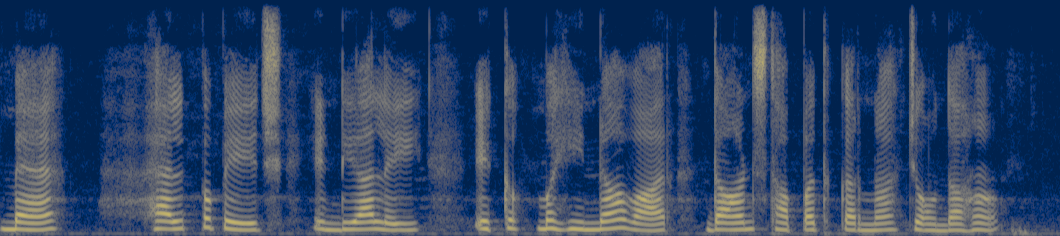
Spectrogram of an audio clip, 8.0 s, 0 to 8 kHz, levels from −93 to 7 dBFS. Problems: none marked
